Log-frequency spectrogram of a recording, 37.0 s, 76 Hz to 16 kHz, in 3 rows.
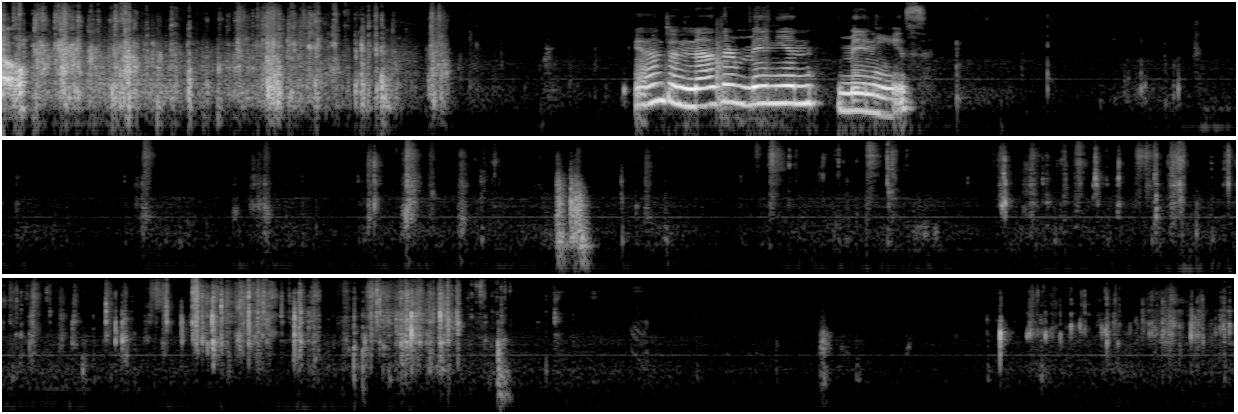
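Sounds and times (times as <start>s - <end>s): plastic wrapper tearing and crinkling: 0.0s - 4.8s, 14.6s - 15.1s, 15.9s - 17.4s, 19.8s - 21.5s, 22.2s - 30.5s, 34.6s - 37.0s.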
